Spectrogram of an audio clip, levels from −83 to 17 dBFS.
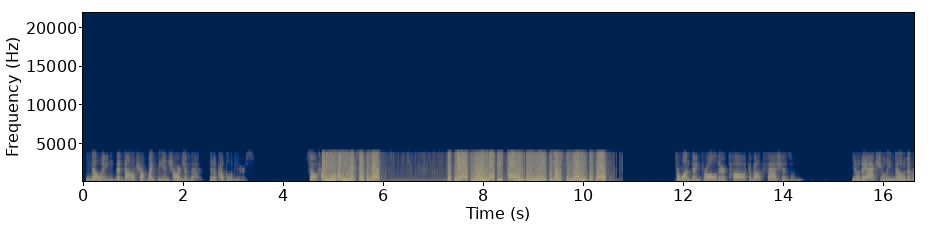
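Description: Harsh, gritty distortion takes over this speech recording from 4.78 s to 10.78 s. Loud and soft passages come out at scrambled levels, and the pauses fill with a hiss. The cause is mu-law and A-law mixed up: audio encoded with A-law companding is decoded with the mu-law curve, so every 8-bit code maps to the wrong amplitude. The faint low-level codes are lifted well above silence. The telephone band stops at 4 kHz throughout, which fits G.711 coding at 8,000 samples a second.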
